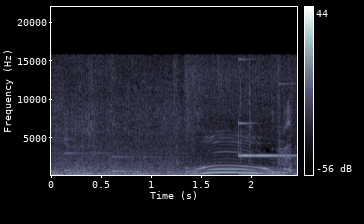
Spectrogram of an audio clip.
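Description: Cartoon water sound effect: a rushing, hissing spray of water for about a second and a half. It is followed near the end by a long voice that rises and falls in pitch.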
